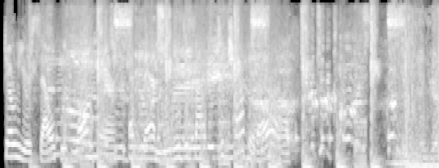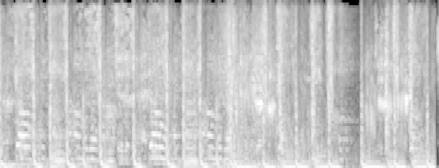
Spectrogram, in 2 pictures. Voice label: english dialogue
